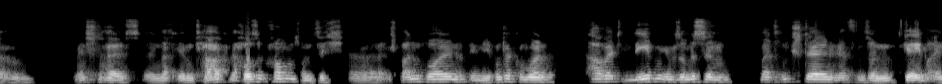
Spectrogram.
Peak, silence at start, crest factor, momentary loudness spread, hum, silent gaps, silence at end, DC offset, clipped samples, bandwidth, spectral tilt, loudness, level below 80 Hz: 0 dBFS; 0 s; 18 dB; 13 LU; none; 0.38-0.73 s, 3.44-3.48 s, 5.59-5.85 s, 7.35-7.59 s; 0 s; under 0.1%; under 0.1%; 9 kHz; -6.5 dB/octave; -18 LUFS; -58 dBFS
